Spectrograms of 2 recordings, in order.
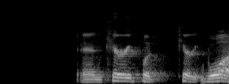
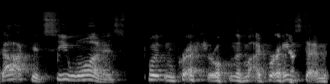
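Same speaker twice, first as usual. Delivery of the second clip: hammed-up wounded patient, much higher; mock weeping; 7 semitones higher than usual. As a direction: whimper it pathetically while laughing through it. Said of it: "kind of weeping and sobbing".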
